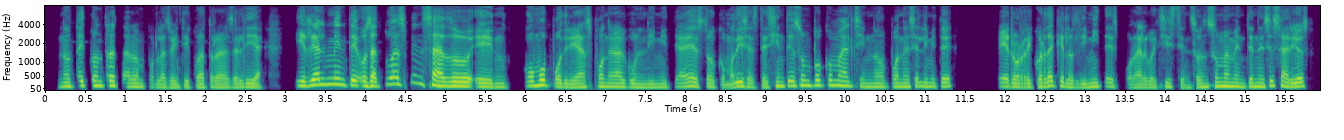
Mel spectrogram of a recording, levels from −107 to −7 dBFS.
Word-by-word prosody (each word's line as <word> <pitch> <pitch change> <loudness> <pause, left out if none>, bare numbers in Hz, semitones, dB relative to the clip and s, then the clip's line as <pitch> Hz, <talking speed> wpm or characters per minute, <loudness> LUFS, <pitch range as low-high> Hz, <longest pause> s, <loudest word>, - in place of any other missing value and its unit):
no 140 +1 -1
te 165 +5 -1
contrataron 155 -7 0
por 120 0 -14
las 115 -1 -4
24 110 +1 -3
horas 105 -1 -3
del 110 0 -3
día, 120 -3 0 0.4
y 160 0 +2
realmente 200 0 +4
o 160 0 +3
sea, 165 -2 +6
tú 215 +10 -1
has 225 -4 +1
pensado 155 - +5
en, 120 -3 0 0.2
cómo 165 +2 +3
podrías 120 -2 -1
poner 130 -2 -1
algún 120 -2 -1
límite 115 +3 -6
a 125 +2 -1
esto, 130 -4 0
como 105 -1 -6
dices, 130 -7 +2
te 115 +2 -4
sientes 155 +6 0
un 175 -1 +2
poco 180 +1 0
mal 165 -3 +1
si 140 -3 -5
no 125 0 -3
pones 130 +1 -2
el 145 - -2
límite, 135 0 -2 0.6
pero 135 -3 0
recuerda 130 +6 +1
que 155 0 -1
los 120 -5 -3
límites 130 +4 -3
por 110 0 -8
algo 110 -1 -3
existen, 100 -2 -6
son 120 +3 -2
sumamente 140 -3 +1
necesarios, 140 +1 +1
130 Hz, 175 wpm, -24 LUFS, 120-155 Hz, 0.6 s, sea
